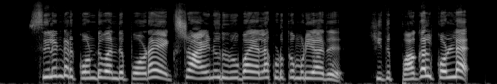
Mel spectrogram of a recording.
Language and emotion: Tamil, angry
